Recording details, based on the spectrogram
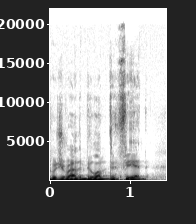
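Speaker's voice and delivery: normal talking voice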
